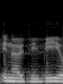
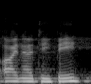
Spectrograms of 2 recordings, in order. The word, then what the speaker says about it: InnoDB: my Isam tables to innodb or inodb depending on how you pronounce that um you do lose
